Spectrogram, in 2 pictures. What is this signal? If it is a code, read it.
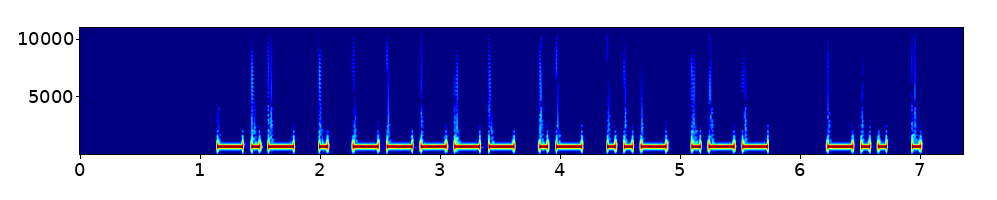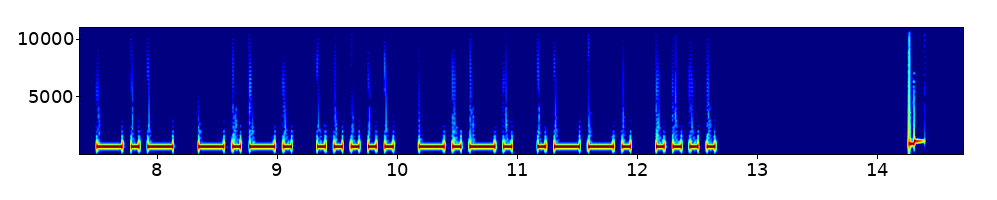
Morse code, heard as a keyed tone, about 17 wpm, 700 Hz. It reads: KE0AUW DE KC5CPH
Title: USA Callsign DE Callsign - 6 Characters - 17wpm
